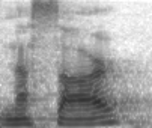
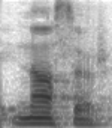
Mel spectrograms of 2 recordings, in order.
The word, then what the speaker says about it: Nasar: I wrote this article when I was in Kuwait and my family name is Nasar, but everyone would always just say Naser and this persisted for 36 years in the country.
